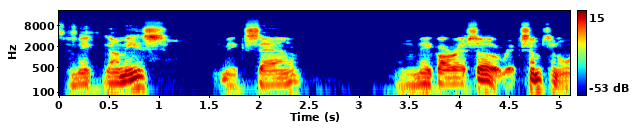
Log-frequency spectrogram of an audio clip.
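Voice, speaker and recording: Taking long, frequent pauses, a man talks at a fairly slow pace with big swings in loudness, in a dry, close sound with no echo. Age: 60s. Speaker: cannabis advocate. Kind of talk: prepared speech. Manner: hesitant, with frequent fillers and self-corrections.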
